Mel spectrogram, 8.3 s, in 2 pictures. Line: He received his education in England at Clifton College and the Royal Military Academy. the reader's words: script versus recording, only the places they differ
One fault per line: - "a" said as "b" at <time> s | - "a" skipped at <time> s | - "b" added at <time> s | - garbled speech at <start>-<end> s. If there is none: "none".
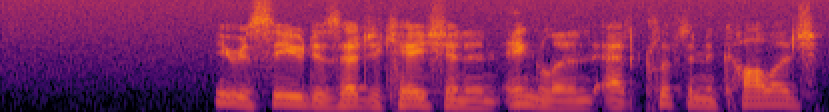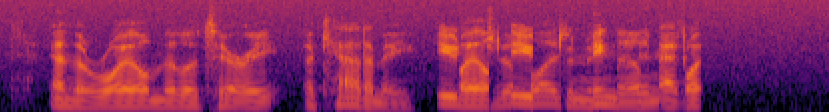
- garbled speech at 6.3-7.7 s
